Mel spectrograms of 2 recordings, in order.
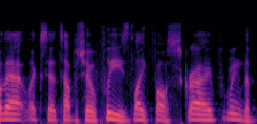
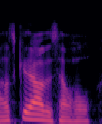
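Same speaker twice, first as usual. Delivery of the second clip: normal talking voice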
